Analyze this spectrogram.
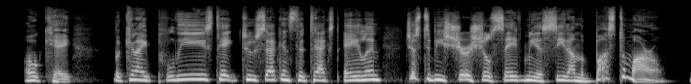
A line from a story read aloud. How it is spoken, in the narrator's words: Maisie begged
